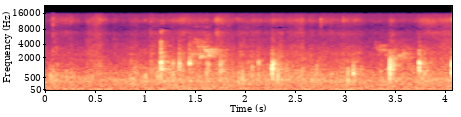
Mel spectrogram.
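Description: Paper gift bag rustling and crinkling as a hand rummages inside it, with a scatter of light clicks and taps.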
